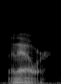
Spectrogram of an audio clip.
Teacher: Because the H is silent, it sounds like it starts with O.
